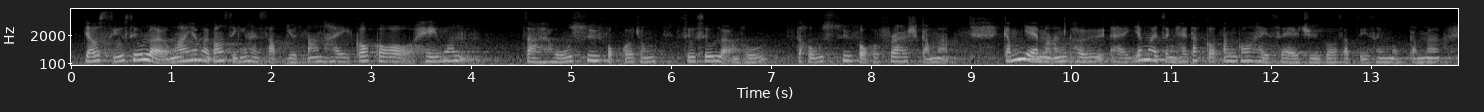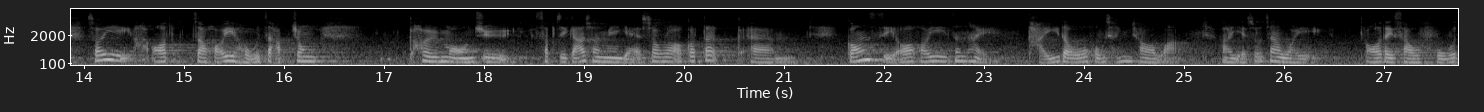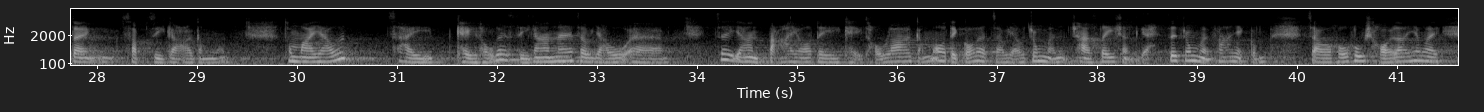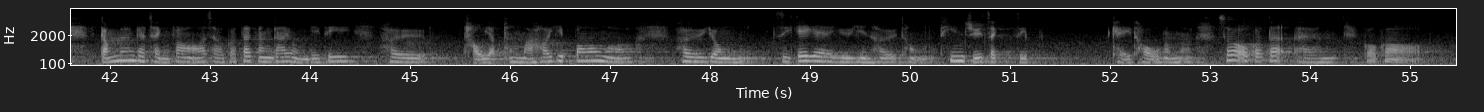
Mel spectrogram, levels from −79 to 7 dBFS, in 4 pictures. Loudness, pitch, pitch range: -29 LUFS, 175 Hz, 160-200 Hz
